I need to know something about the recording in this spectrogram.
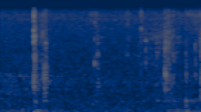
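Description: Computer keyboard being typed on: a few separate keystrokes while a line of code is entered, the clearest about a third of a second in and again near the end.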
